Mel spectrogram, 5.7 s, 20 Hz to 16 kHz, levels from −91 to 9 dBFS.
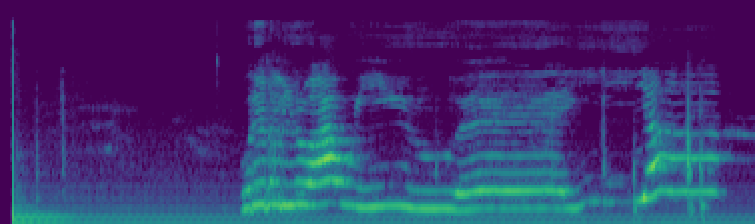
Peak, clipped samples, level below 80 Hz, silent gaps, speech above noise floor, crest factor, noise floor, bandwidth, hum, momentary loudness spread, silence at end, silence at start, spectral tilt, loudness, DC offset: -6 dBFS; under 0.1%; -46 dBFS; none; 24 dB; 20 dB; -47 dBFS; 11.5 kHz; 50 Hz at -50 dBFS; 18 LU; 0.05 s; 0.1 s; -7 dB/octave; -25 LUFS; under 0.1%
